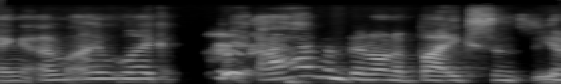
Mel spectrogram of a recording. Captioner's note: chuckles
